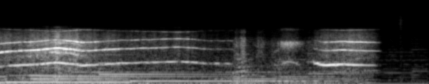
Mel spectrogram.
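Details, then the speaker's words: Baby with cri-du-chat syndrome, a rare genetic condition present at birth: very high-pitched, thin, mewing cry like a cat meowing. "It maybe sounds like a cat meowing, but actually that is the sound of a baby crying with Cri-Du-Chat syndrome."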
